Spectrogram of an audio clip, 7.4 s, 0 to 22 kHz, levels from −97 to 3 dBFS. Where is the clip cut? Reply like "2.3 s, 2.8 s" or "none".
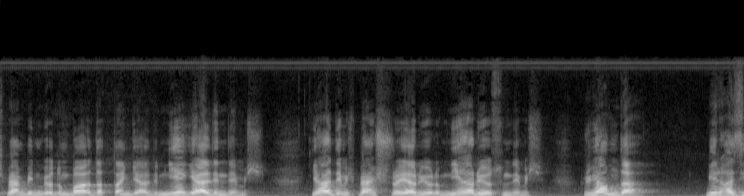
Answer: none

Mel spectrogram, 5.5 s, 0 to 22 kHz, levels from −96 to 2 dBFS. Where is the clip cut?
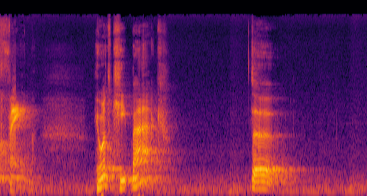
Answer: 1.3 s, 1.7 s, 3.8 s

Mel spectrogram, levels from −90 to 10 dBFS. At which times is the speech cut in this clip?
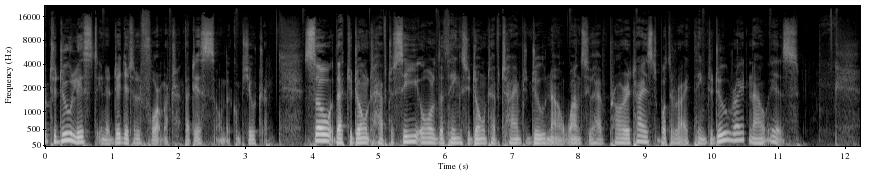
none

